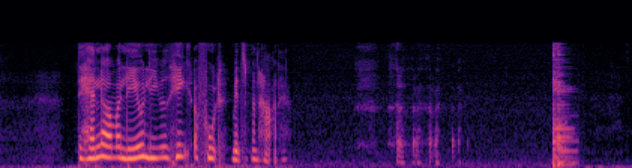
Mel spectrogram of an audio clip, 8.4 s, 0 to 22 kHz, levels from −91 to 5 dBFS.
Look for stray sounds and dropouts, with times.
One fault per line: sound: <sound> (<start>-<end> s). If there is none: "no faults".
sound: laugh (4.7-6.3 s)
sound: thud (7.4-7.7 s)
